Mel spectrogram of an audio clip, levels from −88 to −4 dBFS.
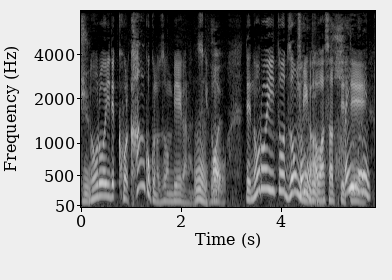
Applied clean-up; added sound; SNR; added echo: none; none; none; none.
